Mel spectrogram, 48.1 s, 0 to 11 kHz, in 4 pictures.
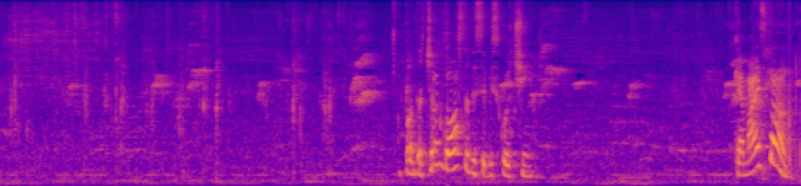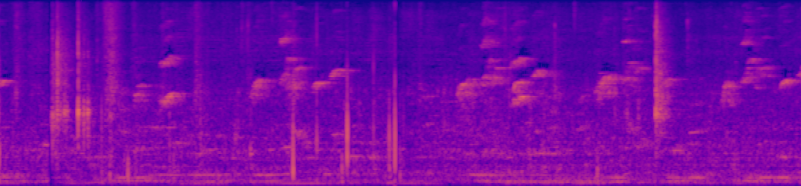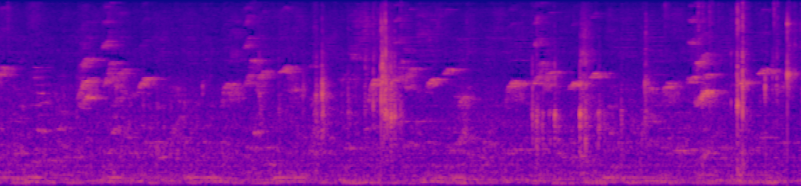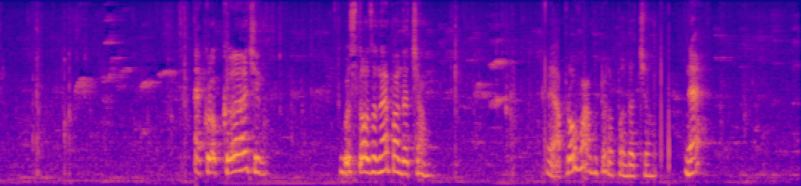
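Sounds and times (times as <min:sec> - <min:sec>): bird chirping: 0:00.0 - 0:12.5, 0:14.0 - 0:17.6, 0:18.8 - 0:48.0.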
